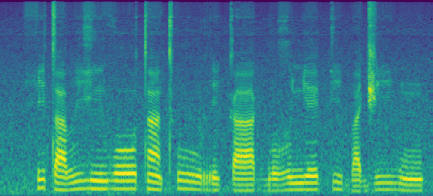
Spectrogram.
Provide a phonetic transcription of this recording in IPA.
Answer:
h i˦ t a˨ β i˦ ɣ ĩ˦ v oː˦ t ã˦˨ tʰ uː˦˨ r i˨ k aː˨ ɡ͡b o˨ ɣ ʊ˦ ɲ eː˦ k i˦˨ b a˨ d͡ʒ iː˦ β ũ˦

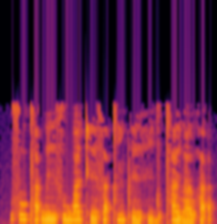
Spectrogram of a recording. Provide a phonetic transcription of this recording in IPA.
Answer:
s o˦ tʰ ä˦ ʔ w e˦ ɪ̯ s u˦ w a˦˨ ɪ̯ kʰ e˨ s ä˦ ʔ tʰ ĩ˦˨ pʰ e˨ ɪ̯ h i˨ d ʊ˦ ʔ tʰ a˦˨ ɪ̯ l a˨ ʊ̯ h ä˦ ʔ

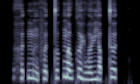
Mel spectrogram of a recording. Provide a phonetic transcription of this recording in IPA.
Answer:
h ɵ˧ t̚ m ɪ˨˩ ŋ f ɵ˧ t̚ t̪ ʊ˨˥ k̚ m ɐ˨˥ w k ɵ˨˩ ɥ w ɵ˨ ɥ j ɐ˨˥ p̚ t̪ ɵ˥ t̚

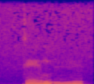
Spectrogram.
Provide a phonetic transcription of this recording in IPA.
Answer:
k e˧˥ ɪ̯ m y˧˥

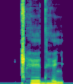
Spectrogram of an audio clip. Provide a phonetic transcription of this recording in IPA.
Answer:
ǁʰ e dʱ e lʲ

